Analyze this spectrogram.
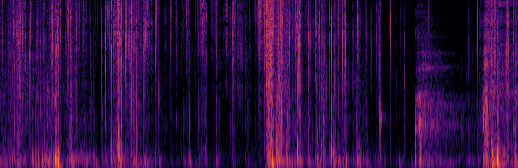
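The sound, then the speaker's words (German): Aluminium foil inside a packet of Glico snack sticks being opened, a dense run of crinkling, crackling and tearing noises that continues throughout, loud and close with no pauses. “Das ist diese Alufolie, die da drin ist.”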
